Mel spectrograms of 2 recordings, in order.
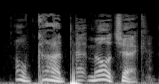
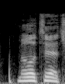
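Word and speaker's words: Miletich: My guest tonight is Pat Milicic. There, I almost, right? Did I say that right? – Milicic, sorry.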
